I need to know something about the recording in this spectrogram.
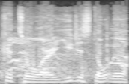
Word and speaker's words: Couture: head of calvin couture he told me it's couture you just don't know how to how to pronounce words correctly that sounded more like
